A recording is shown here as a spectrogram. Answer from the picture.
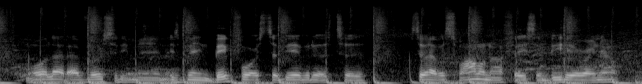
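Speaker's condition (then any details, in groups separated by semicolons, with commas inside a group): No condition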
